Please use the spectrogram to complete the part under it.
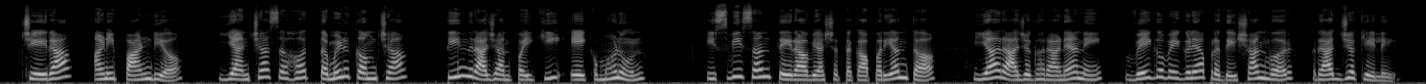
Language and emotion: Marathi, neutral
